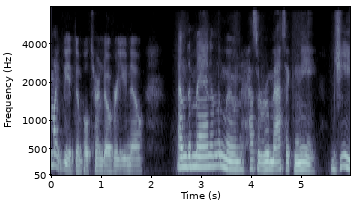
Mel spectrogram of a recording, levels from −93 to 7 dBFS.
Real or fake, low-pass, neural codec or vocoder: fake; 7.2 kHz; codec, 16 kHz, 6 kbps, DAC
